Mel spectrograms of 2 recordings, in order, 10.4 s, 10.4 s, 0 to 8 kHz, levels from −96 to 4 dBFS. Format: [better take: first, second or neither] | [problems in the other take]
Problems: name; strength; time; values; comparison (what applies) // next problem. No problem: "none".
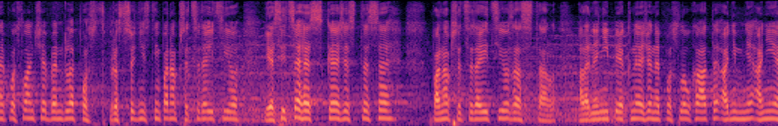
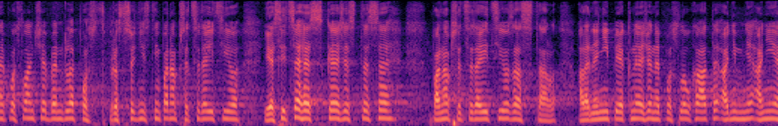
second | background sound (Musical instrument); 14 dB below the speech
